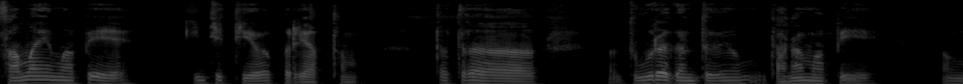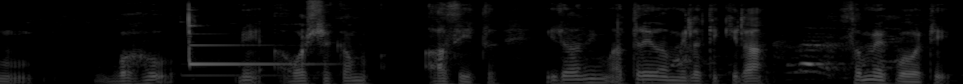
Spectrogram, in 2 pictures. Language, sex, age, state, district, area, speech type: Sanskrit, male, 45-60, Karnataka, Shimoga, rural, spontaneous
